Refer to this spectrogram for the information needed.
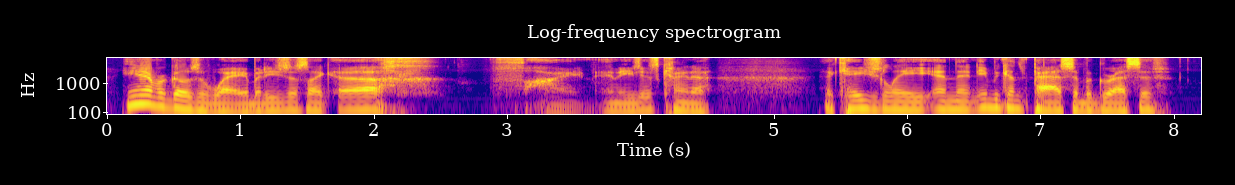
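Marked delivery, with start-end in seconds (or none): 1.7-3.6 put-on low, worn-out, tired, resigned voice. Voicing the inner urge to drink as it gives in: imitating a tired voice. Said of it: "he gets tired".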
